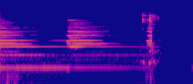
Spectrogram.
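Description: A chime: two bell-like ringing tones a little under a second apart, each fading away, followed by a short click near the end.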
